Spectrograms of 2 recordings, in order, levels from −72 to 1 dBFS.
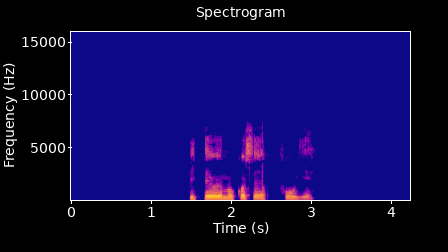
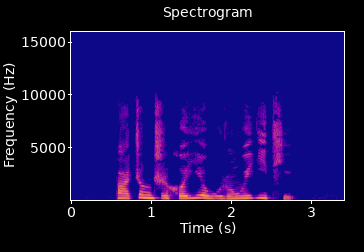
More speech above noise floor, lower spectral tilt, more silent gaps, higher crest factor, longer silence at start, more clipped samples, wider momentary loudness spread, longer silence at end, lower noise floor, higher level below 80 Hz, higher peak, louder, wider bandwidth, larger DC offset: first, 61 dB vs 43 dB; first, -7 dB/octave vs -4.5 dB/octave; neither; about the same, 20 dB vs 16 dB; first, 1.5 s vs 0.55 s; neither; about the same, 15 LU vs 13 LU; first, 1.25 s vs 0.65 s; first, -78 dBFS vs -69 dBFS; first, -62 dBFS vs -78 dBFS; first, -2 dBFS vs -10 dBFS; first, -18 LUFS vs -26 LUFS; second, 7.4 kHz vs 10.5 kHz; neither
